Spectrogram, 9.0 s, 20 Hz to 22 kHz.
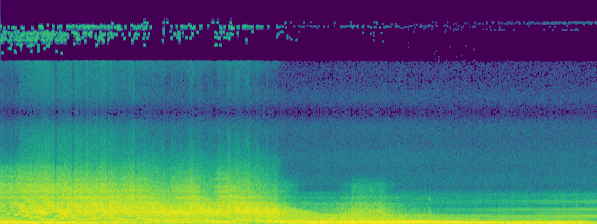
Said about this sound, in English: Decelerate to -5. We're going to take her down. There's an open area just on the edge of the city. Yes, sir. Hold on, gentlemen. We're about to land.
